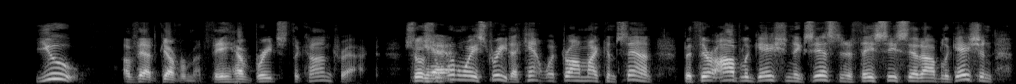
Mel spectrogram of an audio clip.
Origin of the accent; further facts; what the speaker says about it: California, United States; born there; Well, I'm a citizen of Florida. I was born in California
